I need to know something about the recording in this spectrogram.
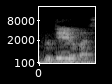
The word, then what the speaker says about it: Daedalus: Starts with a D, ends with a S, and rhymes with Aeschylus, sort of. Who? Wait, no, Pegasus. Rhymes with Pegasus. No idea. I have no idea. Daedalus, it's Daedalus.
